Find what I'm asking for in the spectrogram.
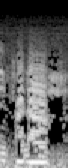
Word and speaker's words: الفلاح: قد کنید اینجا لام نزد ف قمری هستش و ادغام نمیشه، نمیشه بگم حي على الفلاح. و عنایت این لام رو تلفظ کنید حی علی الفلاح.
